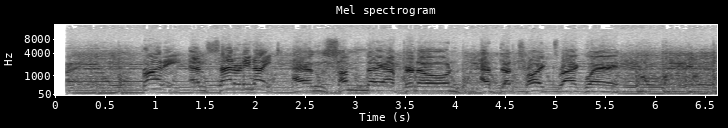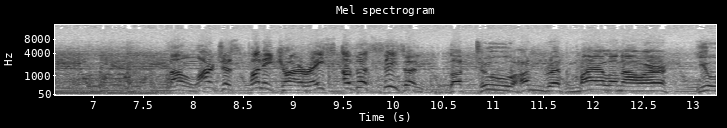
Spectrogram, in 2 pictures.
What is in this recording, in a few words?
Commercial; Detroit Dragway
